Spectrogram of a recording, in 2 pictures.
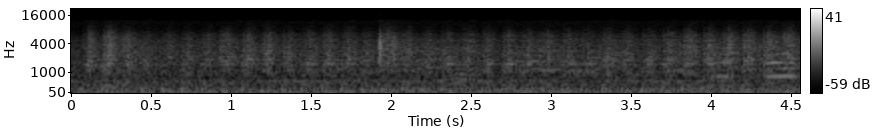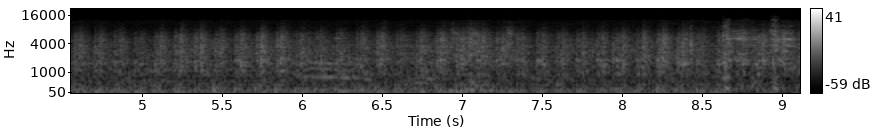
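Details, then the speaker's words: Old John Deere two-cylinder "popping Johnny" tractor, styled 1939, sideways engine with outside flywheel, running healthy: slow loose pop-pop exhaust beat about four per second over crowd murmur. "A's the B's and so on are what they call popping Johnnies they go pop you can hear them two cylinder the engine sits sideways the flywheel is outside"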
